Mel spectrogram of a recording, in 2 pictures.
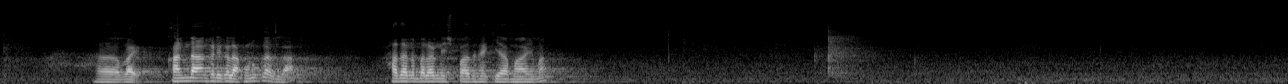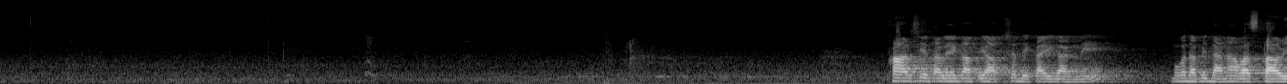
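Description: A man speaks calmly through a clip-on microphone, with pauses.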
